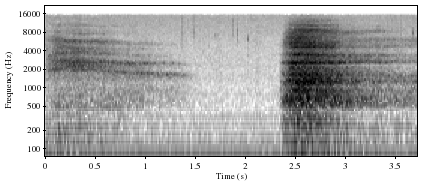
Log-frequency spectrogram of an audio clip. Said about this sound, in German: Genau das. Atmen.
